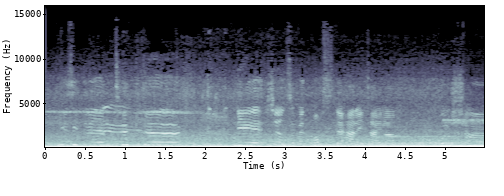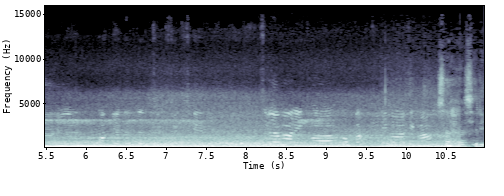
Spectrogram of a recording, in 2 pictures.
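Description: Tuk-tuk engine running under the passengers, a low steady drone whose pitch climbs gradually in the second half as the vehicle picks up speed.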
